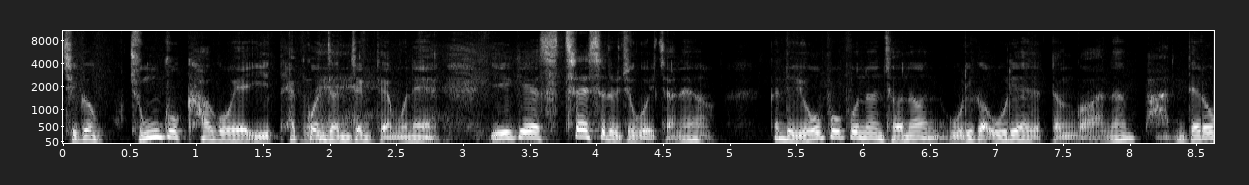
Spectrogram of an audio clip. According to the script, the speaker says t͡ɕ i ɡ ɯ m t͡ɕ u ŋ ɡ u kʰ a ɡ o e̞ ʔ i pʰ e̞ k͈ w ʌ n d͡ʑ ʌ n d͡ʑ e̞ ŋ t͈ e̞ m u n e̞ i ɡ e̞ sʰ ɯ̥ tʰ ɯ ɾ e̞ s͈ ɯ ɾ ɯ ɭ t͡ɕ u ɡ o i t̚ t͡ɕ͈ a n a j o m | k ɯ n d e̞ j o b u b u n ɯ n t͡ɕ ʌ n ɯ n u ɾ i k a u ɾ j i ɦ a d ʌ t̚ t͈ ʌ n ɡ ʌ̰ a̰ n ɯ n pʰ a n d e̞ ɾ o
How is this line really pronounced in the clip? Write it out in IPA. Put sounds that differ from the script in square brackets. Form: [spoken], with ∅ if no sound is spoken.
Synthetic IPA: t͡ɕ i ɡ ɯ m t͡ɕ u ŋ ɡ u kʰ a ɡ o e̞ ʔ i pʰ e̞ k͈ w ʌ n d͡ʑ ʌ n d͡ʑ e̞ ŋ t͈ e̞ m u n e̞ i ɡ e̞ sʰ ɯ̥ tʰ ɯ ɾ e̞ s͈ ɯ ɾ ɯ ɭ t͡ɕ u ɡ o i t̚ t͡ɕ͈ a n a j o [∅] | k ɯ n d e̞ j o b u b u n ɯ n t͡ɕ ʌ n ɯ n u ɾ i [ɡ] a u ɾ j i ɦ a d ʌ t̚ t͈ ʌ n ɡ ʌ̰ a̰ n ɯ n [p] a n d e̞ ɾ o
